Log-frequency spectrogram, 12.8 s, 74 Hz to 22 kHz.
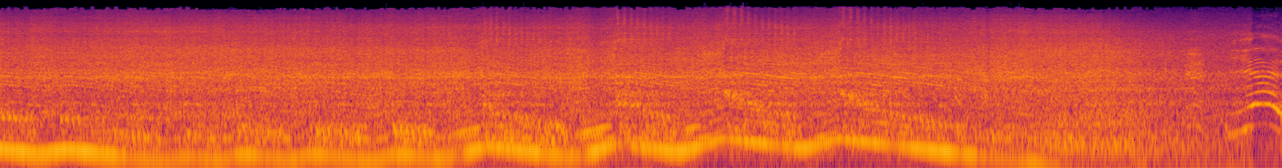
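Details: Warm Nissan Silvia SR20DET with its blow-off valve blocked by a door stopper and hose clamp, no front mount intercooler or pod filter, air intake opened: repeated free revs, each lift-off bringing a fast chattering turbo flutter from the intake.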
